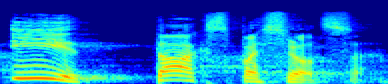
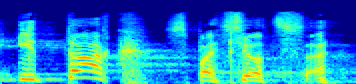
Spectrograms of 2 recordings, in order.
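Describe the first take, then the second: First: The two words are said separately. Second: The two words run together as one word. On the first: The speaker calls it right. "Это два слова «и так»" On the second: The speaker calls it wrong. "кажется, что это вместе одно слово «и так»"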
